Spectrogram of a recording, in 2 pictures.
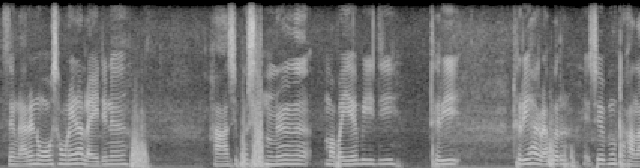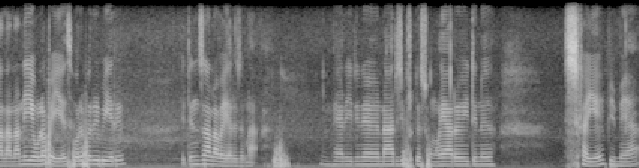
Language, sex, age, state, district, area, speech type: Bodo, female, 18-30, Assam, Baksa, rural, spontaneous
